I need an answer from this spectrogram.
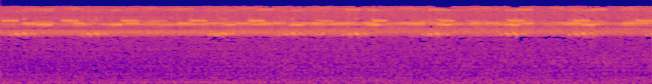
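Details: Warm humid summer night in the Midwest filled with crickets: thin piercing chirps pulse rapidly in overlapping high bands, a constant insect chorus with only a gentle low hum behind.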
